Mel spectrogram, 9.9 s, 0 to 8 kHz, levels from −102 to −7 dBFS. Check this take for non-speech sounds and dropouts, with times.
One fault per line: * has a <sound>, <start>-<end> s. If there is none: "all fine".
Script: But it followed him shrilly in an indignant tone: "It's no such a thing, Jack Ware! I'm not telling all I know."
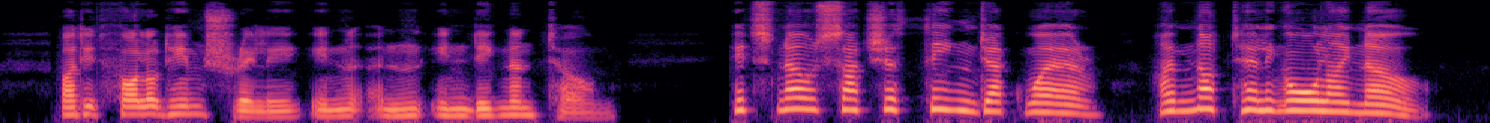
all fine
